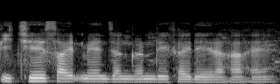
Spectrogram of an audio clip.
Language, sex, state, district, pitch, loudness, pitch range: Hindi, male, Arunachal Pradesh, Lower Dibang Valley, 125 Hz, -18 LUFS, 120-135 Hz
